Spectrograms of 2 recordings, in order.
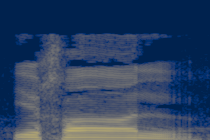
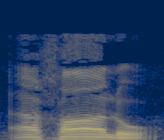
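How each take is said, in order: First: The word begins with an 'i' vowel. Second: The word begins with an 'a' vowel. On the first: This is the form most Arabs actually use. "لا هي مفتوحة ولا هي مضمومة" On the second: This is the form the regular pattern would expect. "كان حقه أن يقول أخال بفتح الهمزة"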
